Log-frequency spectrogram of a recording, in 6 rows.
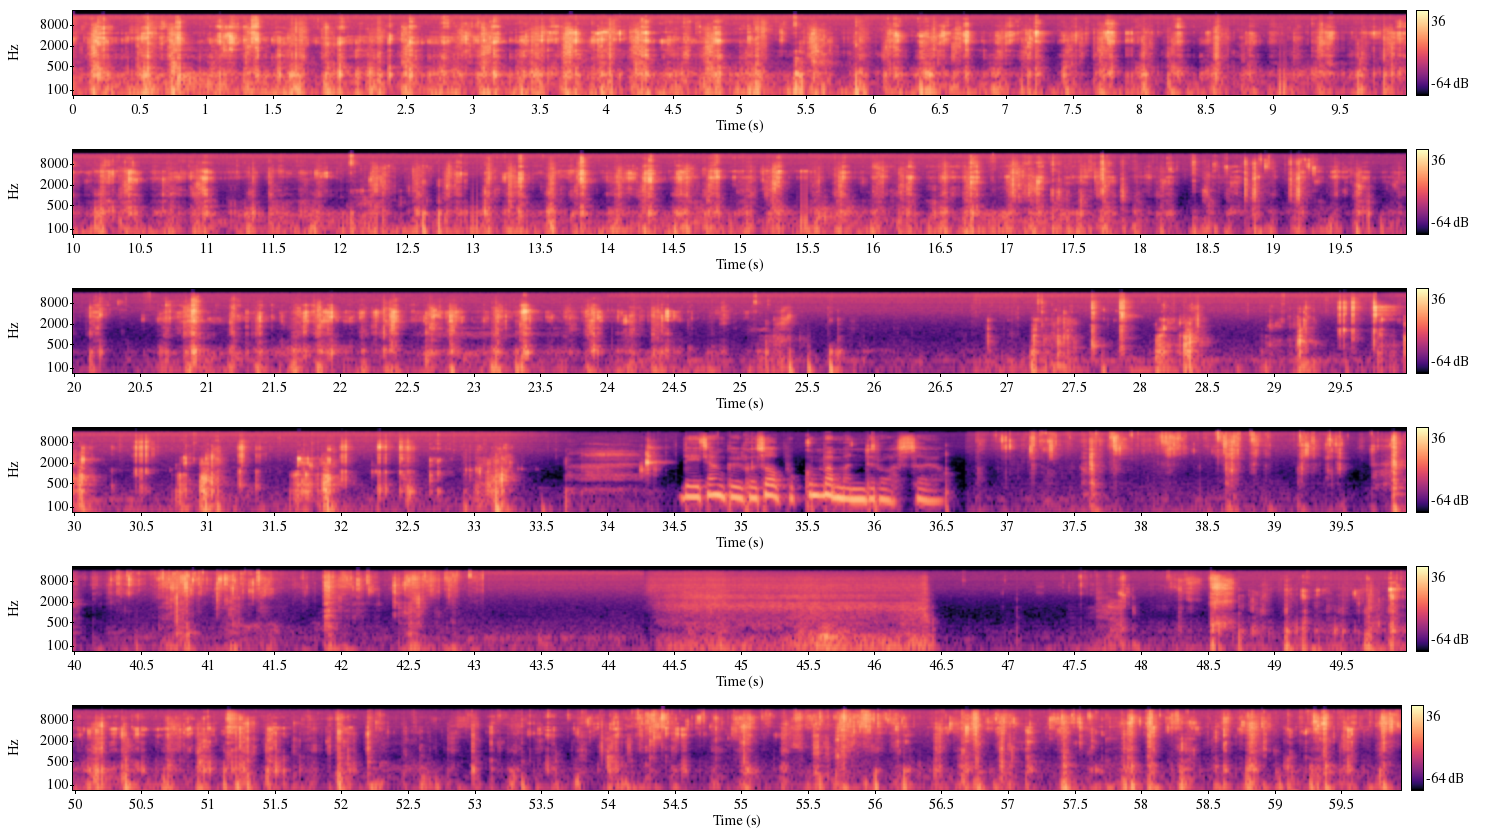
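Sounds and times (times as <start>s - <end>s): chewing mouth clicks and smacks: 47.5s - 59.9s.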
